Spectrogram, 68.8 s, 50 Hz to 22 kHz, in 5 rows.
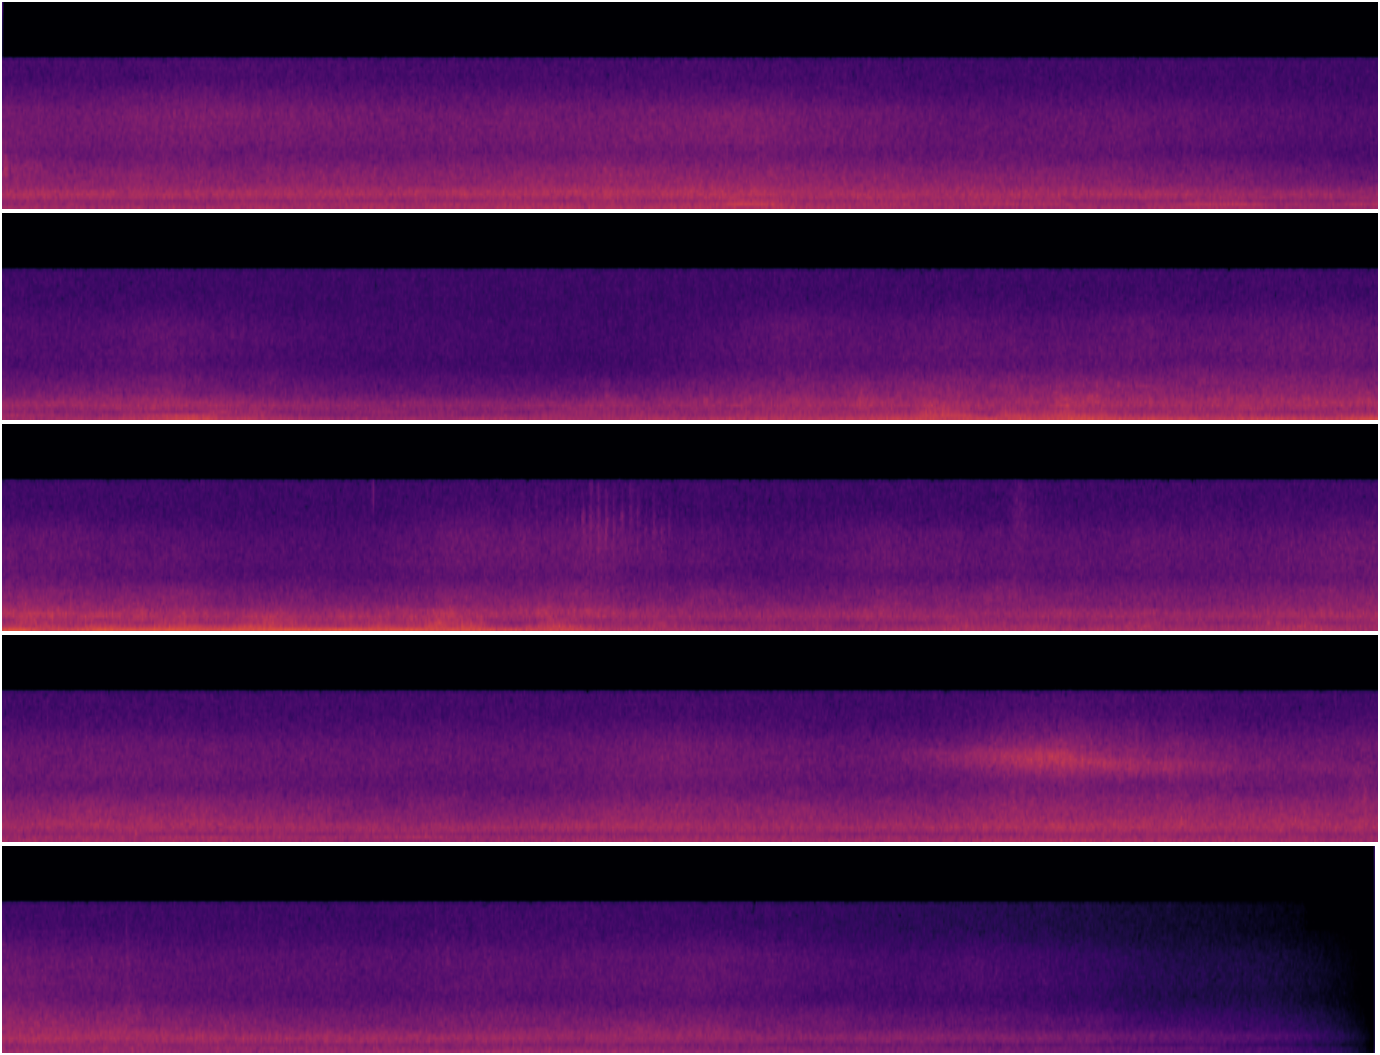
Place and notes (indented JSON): {
  "title": "Toulouse, France - motorway",
  "date": "2021-11-01 17:00:00",
  "description": "motorway, engine, aircraft, traffic",
  "latitude": "43.62",
  "longitude": "1.48",
  "altitude": "136",
  "timezone": "Europe/Paris"
}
